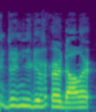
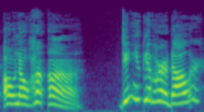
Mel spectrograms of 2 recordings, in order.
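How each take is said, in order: First: Laughing replay of the quote. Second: High-pitched, offended sass; mock indignant customer. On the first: Retold or imitated. Host laughingly repeating the customer's line, amused. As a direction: laugh while echoing the customer. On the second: Angry customer confronting the bartender over a dollar, high mock outrage. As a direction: play the outraged girl calling her out. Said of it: "she's like".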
